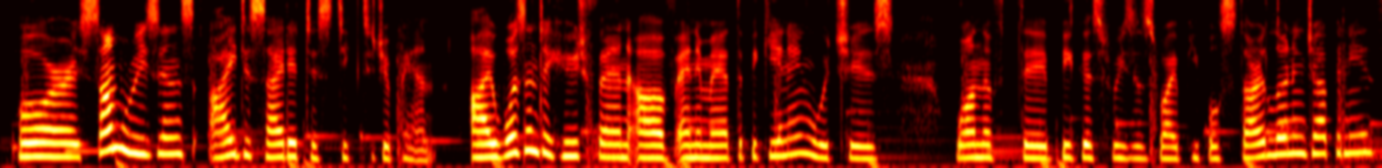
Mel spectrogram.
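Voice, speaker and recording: A woman with a Kyrgyz accent, fairly high pitch, ordinary pitch variation and a moderate pace, with music in the background. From Kyrgyzstan. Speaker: podcast host, language learner. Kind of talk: podcast monologue.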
